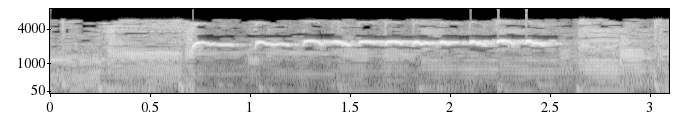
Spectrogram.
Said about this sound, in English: I think he's got a whistle there in his mouth, too.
